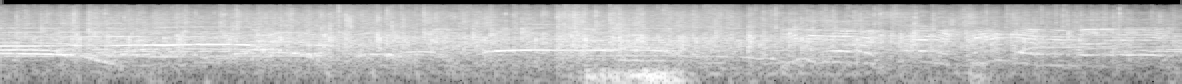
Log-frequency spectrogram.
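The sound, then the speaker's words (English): A large audience applauds loudly and steadily for several seconds, a dense wash of clapping, with scattered whoops and voices rising through it. “Hey, I didn't get the clap, I got the applause, all right, that's enough for me.”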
